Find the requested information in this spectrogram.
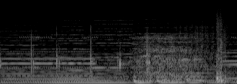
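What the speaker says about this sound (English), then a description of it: "James, take care of the horses." Horses neigh and whinny amid hoofbeats in an animated colonial-era scene, several sharp whinnies breaking over a steady clip-clop, with a louder call near the end.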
